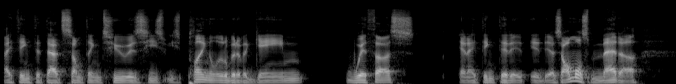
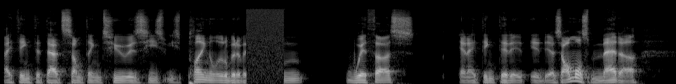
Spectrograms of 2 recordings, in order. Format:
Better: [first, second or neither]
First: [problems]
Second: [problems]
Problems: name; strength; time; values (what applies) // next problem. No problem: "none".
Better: first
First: none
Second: audio cutting out; filled with static; at 2.5 s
